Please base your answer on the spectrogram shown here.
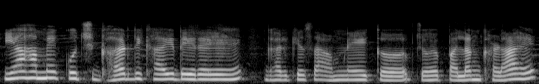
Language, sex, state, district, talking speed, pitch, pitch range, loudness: Hindi, female, Bihar, Jamui, 190 wpm, 230 Hz, 205-255 Hz, -18 LUFS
